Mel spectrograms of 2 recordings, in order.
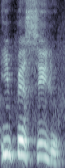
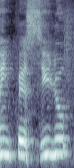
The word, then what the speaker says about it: empecilho: vídeo temos a palavra impecílio na verdade a palavra não é impecílio é ío é escrita com e e m p e c i l h o empecilho ou seja obstáculo desafio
